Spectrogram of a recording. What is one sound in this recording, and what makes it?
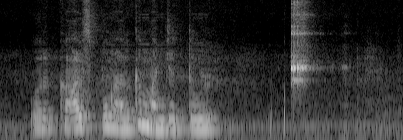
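A metal spoon taps lightly against a bowl.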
